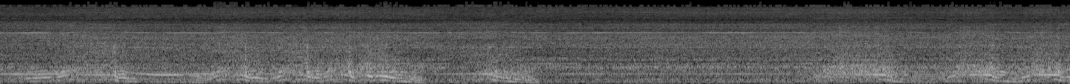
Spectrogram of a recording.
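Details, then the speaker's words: Brand-new, never-run Dirt Devil vacuum, handle replaced with an eBay part: steady loud motor roar with a wavering higher whir; the brush roll drive belt is badly stretched, one of several shot belts on new machines. "yep that belt is pretty shot okay does not surprise me"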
